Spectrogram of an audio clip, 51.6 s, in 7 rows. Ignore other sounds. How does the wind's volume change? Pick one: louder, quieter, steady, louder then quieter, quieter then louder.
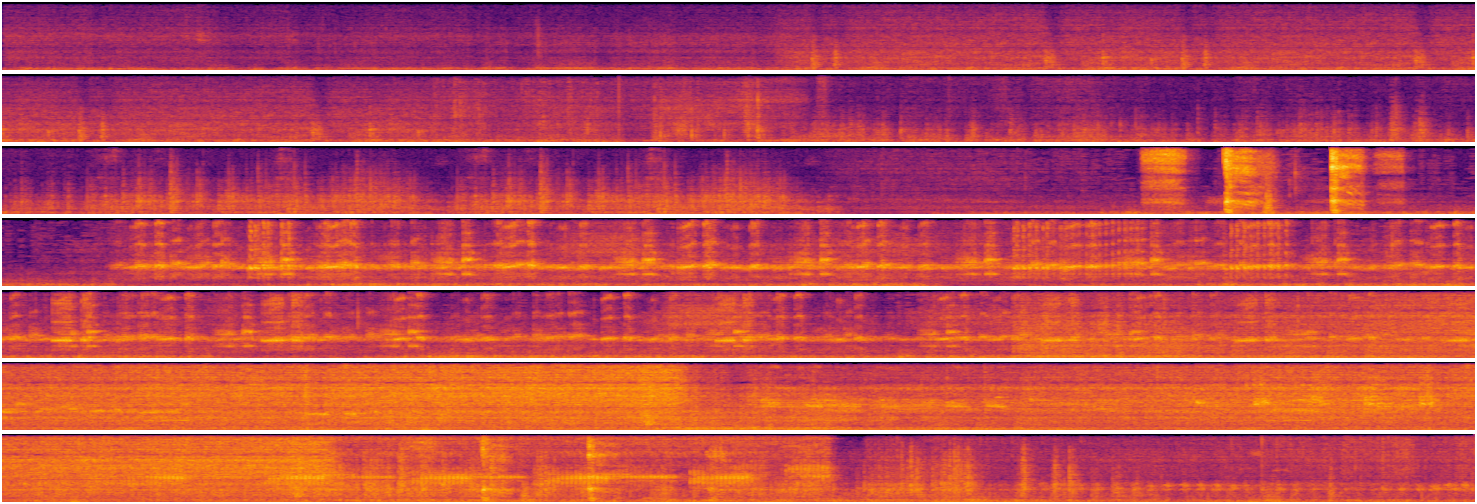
louder.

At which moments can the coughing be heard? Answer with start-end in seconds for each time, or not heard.
20.4-21.6, 46.1-47.9.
